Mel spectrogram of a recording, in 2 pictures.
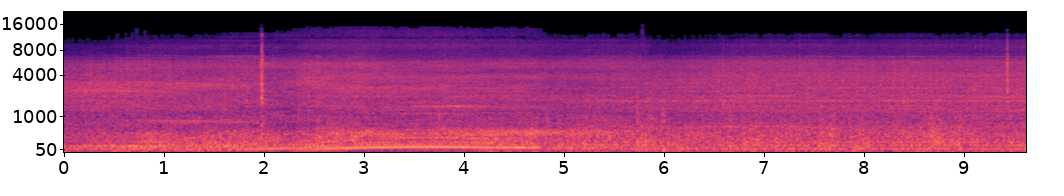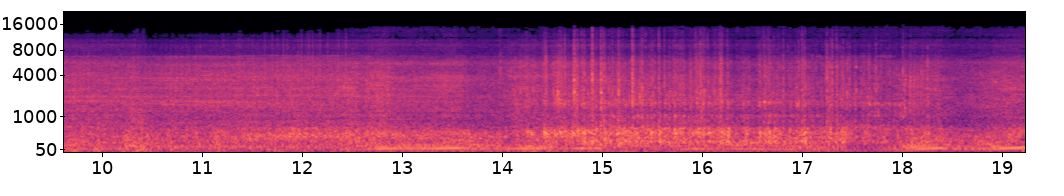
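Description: Moped engine running under throttle, revving up and down, with a rough, rattly stretch about two-thirds of the way through.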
